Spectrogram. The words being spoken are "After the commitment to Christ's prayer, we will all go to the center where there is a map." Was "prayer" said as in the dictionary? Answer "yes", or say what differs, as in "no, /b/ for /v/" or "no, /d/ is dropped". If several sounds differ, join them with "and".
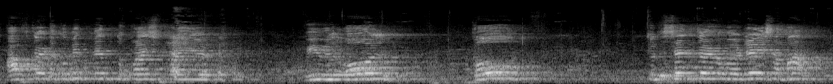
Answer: no, /l/ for /ɹ/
